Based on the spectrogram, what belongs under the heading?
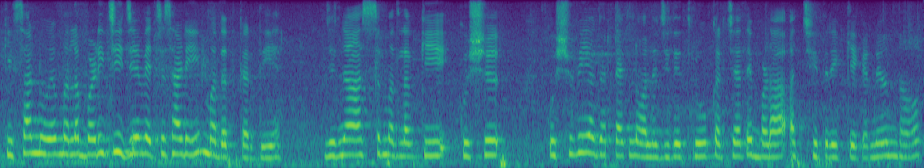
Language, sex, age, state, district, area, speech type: Dogri, female, 18-30, Jammu and Kashmir, Jammu, urban, spontaneous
